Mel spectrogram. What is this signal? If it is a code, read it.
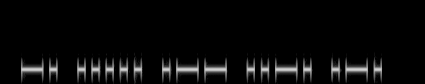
Morse code, heard as a keyed tone, about 20 wpm, 700 Hz. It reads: N5WFR
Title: Speed Racing - USA Call Signs 17wpm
